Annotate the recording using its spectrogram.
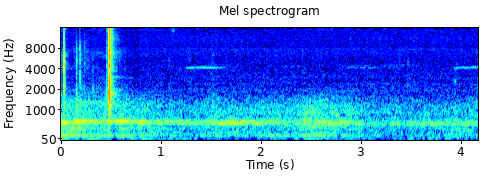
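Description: A lighter clicking once, a sharp click about half a second in, over a low background with a faint steady hum.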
